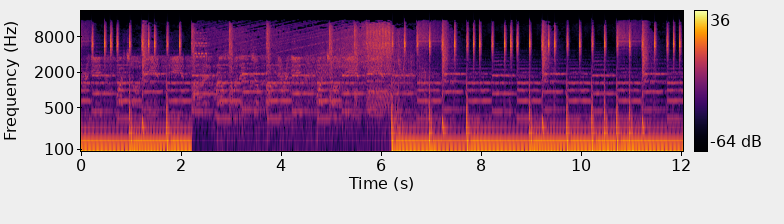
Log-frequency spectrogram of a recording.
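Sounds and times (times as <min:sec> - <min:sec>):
heavy bass and drums: 0:00.0 - 0:02.2, 0:06.2 - 0:12.0
hi-hat ticks: 0:00.0 - 0:02.2, 0:06.2 - 0:12.0
high synth melody: 0:00.0 - 0:12.0.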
